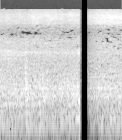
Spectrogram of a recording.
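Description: Steady, low background hiss with no distinct sound events; it cuts out completely for an instant near the end.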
